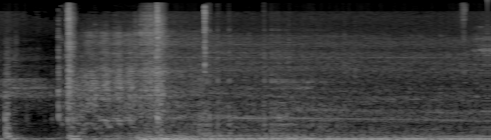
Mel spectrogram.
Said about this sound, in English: Engine's an absolute beautiful runner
